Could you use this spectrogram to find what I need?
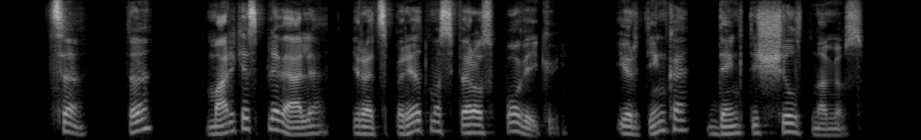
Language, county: Lithuanian, Klaipėda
